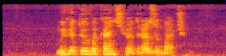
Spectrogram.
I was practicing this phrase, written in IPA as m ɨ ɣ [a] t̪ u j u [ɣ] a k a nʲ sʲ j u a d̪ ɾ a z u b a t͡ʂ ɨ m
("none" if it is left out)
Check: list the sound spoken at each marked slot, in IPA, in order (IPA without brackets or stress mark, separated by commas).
ɛ, v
